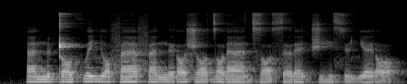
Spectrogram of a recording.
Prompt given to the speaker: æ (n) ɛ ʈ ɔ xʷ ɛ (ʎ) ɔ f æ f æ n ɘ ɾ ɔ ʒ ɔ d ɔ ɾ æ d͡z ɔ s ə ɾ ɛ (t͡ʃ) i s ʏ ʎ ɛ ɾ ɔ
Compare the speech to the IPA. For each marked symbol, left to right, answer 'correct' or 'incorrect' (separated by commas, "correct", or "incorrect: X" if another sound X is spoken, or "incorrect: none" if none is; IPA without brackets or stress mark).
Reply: correct, correct, correct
